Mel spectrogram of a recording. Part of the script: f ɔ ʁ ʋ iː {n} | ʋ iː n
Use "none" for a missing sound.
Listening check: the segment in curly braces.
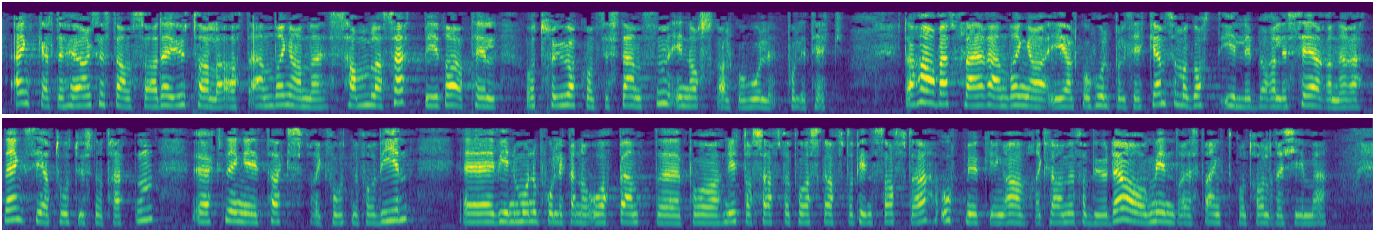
n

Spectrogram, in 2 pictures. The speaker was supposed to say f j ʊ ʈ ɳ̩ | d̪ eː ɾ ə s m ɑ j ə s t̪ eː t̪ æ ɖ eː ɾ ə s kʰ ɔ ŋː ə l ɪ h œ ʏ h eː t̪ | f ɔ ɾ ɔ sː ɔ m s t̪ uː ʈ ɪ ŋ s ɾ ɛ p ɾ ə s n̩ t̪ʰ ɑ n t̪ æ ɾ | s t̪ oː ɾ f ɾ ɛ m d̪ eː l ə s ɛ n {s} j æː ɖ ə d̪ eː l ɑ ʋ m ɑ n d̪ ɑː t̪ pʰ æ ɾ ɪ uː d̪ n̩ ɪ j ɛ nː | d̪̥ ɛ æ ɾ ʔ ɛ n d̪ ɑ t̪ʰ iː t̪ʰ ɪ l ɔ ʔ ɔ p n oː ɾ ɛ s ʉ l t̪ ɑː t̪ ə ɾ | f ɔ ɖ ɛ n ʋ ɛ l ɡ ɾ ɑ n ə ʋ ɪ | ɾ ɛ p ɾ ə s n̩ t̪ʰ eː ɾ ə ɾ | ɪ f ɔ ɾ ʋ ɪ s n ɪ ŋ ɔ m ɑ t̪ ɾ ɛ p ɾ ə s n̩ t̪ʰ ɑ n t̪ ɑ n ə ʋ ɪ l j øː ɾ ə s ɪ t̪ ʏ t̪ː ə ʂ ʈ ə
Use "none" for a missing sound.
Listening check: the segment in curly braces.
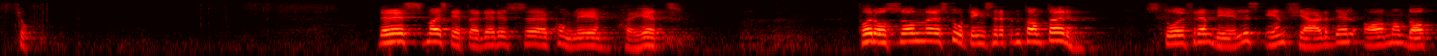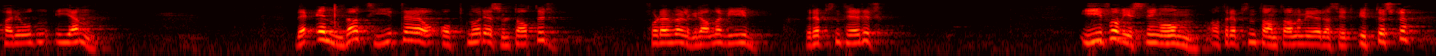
f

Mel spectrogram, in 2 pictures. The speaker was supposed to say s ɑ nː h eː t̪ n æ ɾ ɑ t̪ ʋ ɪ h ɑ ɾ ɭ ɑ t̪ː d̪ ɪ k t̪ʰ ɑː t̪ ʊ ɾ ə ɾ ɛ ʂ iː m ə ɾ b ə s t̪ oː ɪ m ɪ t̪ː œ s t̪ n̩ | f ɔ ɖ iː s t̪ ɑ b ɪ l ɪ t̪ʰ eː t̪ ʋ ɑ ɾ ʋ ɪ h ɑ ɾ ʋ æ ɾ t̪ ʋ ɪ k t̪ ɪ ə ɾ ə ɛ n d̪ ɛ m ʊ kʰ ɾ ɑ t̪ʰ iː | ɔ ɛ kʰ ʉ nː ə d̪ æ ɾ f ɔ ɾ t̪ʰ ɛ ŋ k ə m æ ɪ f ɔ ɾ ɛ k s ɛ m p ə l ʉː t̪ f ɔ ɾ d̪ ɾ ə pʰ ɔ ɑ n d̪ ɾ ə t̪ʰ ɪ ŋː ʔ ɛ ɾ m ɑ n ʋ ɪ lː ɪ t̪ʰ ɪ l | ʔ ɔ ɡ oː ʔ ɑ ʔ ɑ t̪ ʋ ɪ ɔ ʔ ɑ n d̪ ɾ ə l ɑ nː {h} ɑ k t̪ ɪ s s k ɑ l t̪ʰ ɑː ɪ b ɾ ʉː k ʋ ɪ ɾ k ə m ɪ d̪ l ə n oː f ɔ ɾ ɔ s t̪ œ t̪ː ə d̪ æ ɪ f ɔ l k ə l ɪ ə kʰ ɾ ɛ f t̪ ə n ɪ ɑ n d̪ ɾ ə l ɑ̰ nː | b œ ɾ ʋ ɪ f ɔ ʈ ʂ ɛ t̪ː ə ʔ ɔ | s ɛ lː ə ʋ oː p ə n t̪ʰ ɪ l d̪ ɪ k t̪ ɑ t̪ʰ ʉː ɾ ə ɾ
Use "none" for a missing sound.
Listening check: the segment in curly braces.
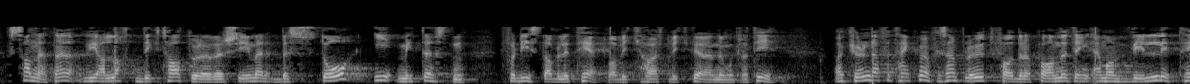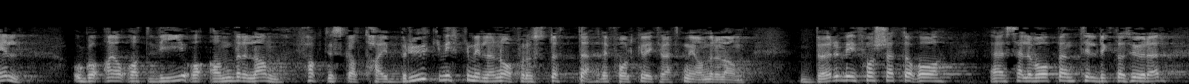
f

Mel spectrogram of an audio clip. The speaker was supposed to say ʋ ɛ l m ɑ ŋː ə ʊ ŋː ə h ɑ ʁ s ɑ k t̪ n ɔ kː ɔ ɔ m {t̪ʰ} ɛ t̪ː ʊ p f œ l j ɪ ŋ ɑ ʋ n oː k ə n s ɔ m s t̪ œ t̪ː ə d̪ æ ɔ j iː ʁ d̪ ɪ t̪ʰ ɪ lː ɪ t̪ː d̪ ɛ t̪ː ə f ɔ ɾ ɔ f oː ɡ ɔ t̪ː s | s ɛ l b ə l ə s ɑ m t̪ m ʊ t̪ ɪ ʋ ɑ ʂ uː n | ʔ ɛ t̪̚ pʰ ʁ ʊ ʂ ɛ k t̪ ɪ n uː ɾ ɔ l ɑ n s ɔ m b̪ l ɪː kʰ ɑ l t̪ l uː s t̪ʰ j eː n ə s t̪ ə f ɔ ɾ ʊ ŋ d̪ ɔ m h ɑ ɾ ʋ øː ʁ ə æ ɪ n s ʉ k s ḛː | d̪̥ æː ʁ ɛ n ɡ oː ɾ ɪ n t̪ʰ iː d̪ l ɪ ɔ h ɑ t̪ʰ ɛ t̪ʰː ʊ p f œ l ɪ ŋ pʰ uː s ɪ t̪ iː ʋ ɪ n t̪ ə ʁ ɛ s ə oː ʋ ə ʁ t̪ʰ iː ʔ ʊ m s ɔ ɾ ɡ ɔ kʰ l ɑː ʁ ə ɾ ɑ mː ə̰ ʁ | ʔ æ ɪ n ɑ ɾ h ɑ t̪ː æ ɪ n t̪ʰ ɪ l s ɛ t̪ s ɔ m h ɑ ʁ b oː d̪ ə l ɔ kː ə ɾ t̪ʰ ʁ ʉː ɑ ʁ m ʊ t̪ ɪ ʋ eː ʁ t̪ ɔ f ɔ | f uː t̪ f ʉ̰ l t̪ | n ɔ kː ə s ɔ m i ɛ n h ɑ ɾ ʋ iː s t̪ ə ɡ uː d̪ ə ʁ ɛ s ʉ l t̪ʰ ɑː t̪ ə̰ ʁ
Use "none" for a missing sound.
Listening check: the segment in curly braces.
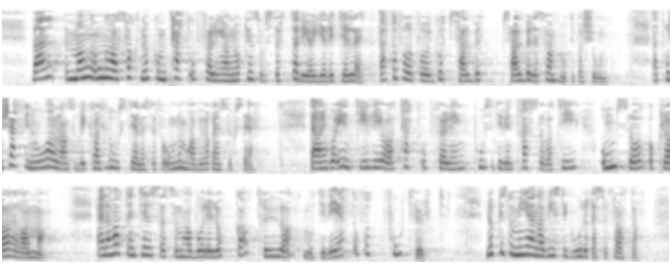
t̪ʰ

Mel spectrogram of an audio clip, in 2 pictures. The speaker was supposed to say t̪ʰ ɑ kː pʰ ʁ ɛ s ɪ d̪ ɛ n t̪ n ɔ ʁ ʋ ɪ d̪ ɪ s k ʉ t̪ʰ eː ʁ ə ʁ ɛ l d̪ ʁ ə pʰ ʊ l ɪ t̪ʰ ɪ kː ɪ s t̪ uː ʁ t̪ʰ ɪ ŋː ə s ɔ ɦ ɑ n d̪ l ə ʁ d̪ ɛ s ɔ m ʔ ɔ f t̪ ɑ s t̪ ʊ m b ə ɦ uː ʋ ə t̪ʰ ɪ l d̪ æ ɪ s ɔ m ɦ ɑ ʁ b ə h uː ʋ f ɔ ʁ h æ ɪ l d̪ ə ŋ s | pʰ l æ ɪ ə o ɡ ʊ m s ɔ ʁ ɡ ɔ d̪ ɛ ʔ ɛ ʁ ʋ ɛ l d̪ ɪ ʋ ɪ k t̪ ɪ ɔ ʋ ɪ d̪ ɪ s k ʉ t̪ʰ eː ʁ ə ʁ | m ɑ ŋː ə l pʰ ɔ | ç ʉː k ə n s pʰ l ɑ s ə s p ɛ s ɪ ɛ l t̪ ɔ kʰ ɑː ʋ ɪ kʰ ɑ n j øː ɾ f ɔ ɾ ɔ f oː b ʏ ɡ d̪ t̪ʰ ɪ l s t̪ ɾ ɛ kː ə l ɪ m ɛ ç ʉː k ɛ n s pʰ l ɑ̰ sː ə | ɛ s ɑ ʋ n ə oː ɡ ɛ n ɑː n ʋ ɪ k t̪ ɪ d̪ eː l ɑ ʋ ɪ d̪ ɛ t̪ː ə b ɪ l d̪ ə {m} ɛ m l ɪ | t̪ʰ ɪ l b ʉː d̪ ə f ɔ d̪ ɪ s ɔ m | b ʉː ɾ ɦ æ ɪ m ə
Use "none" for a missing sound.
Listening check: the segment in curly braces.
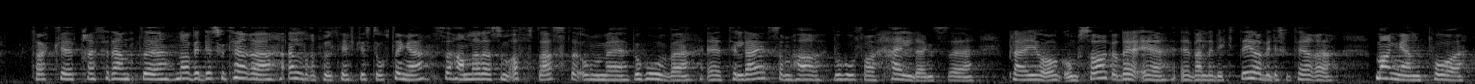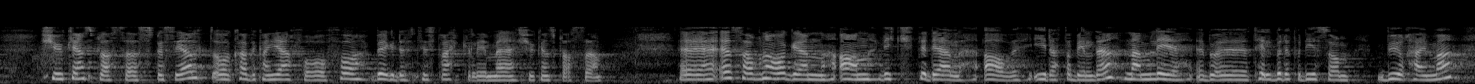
n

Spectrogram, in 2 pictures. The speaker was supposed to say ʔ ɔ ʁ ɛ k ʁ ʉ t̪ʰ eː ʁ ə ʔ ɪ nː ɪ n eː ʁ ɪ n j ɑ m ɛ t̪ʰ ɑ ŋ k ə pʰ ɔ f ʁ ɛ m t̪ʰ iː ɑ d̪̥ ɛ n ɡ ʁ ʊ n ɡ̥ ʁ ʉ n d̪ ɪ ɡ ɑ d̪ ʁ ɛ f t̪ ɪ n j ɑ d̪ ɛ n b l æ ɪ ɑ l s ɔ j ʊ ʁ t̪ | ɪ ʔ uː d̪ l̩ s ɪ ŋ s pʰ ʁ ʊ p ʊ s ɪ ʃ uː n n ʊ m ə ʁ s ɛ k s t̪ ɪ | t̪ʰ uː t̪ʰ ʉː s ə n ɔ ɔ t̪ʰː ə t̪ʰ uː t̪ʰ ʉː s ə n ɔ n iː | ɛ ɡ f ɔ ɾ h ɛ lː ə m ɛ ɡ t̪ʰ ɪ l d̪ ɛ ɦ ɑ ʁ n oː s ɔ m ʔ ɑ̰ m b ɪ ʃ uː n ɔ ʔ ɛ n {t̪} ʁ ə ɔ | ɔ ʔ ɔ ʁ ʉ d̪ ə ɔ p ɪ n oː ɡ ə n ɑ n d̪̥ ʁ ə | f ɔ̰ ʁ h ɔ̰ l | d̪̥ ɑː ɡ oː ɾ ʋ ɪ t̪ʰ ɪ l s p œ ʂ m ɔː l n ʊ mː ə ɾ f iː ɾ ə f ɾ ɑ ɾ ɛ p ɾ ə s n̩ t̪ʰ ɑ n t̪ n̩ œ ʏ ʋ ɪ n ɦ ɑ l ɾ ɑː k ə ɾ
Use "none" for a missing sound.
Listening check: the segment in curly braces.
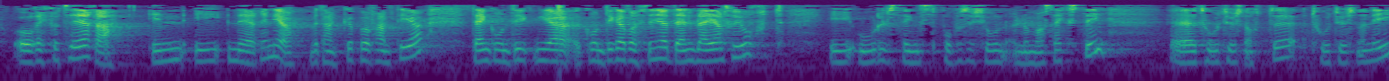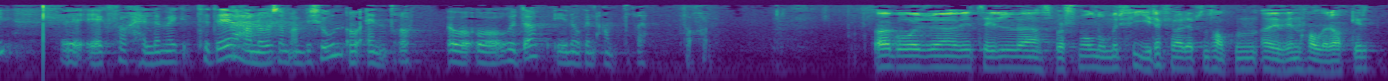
d̪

